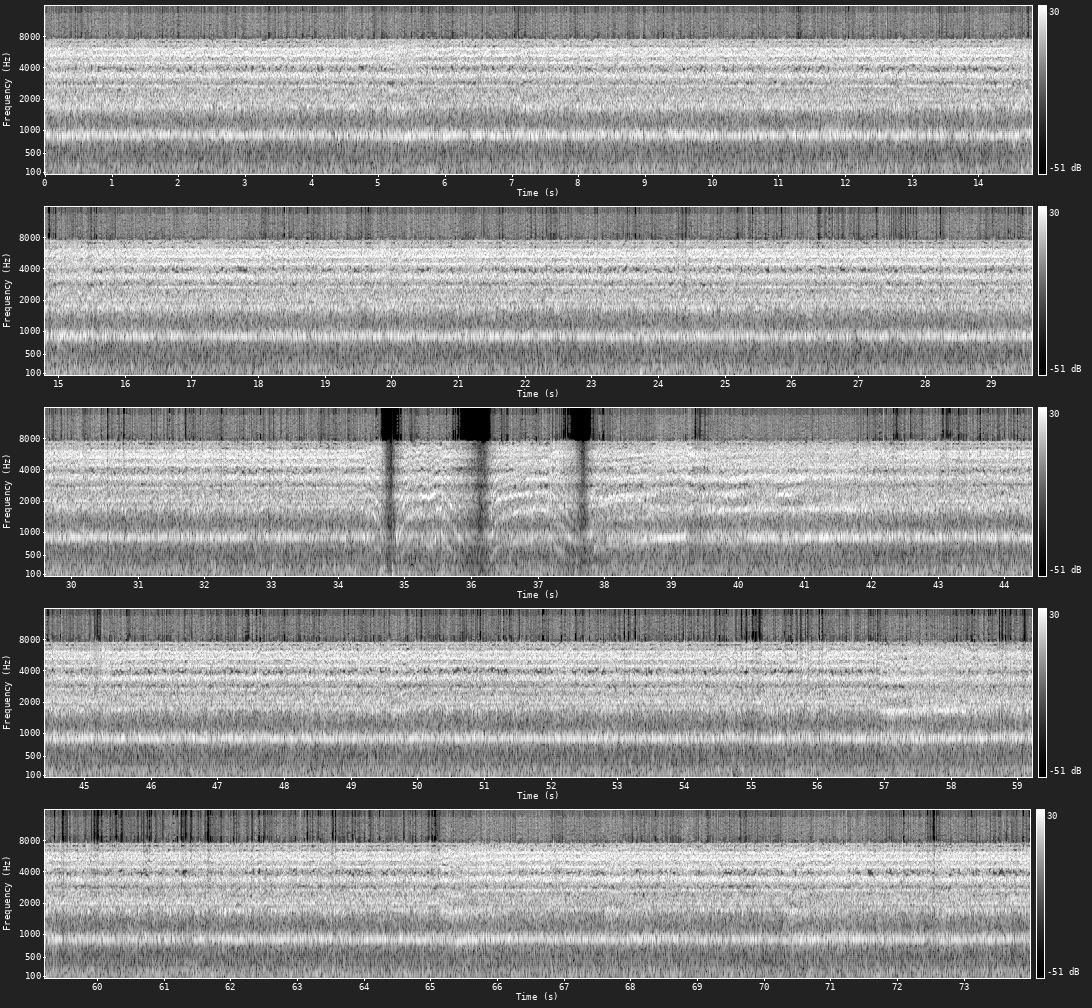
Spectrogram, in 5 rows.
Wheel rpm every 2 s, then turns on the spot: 230, 230, 230, 230, 230, 230, 230, 230, 230, 230, 230, 230, 240, 230, 230, 230, 230, 160, 120, 170, 220, 230, 230, 230, 230, 230, 230, 230, 230, 230, 230, 230, 230, 230, 230, 230, 230.
none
